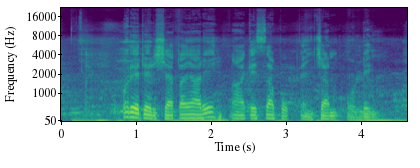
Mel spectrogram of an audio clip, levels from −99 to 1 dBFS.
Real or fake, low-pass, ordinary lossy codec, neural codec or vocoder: real; none; none; none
